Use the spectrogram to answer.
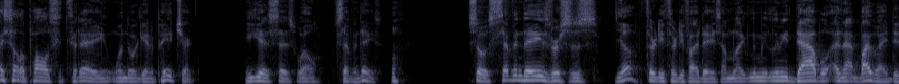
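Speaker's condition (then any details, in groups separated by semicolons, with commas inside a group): No condition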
